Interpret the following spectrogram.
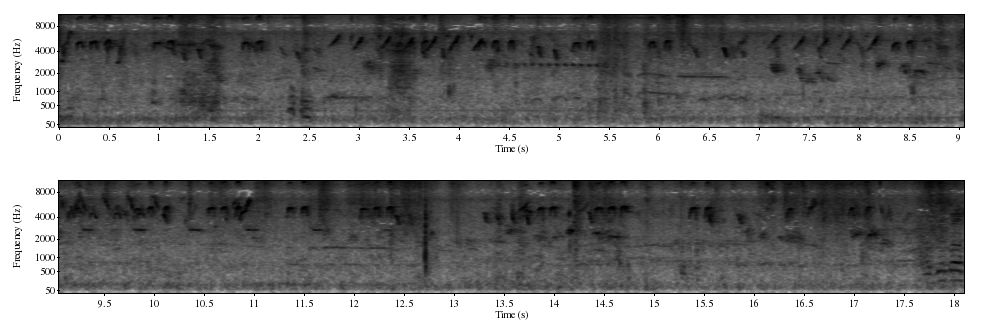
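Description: Small birds chirping over and over, with a single sharp click a little past the middle.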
